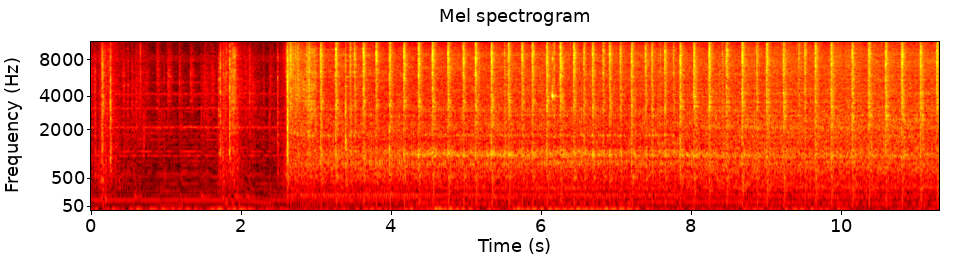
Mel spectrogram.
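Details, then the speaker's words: 2006 KTM 300 XC-W two-stroke, freshly rebuilt top end, cold on choke after a kick start: steady, evenly spaced popping idle with no rattles; normal cold idle, idles better once warm. "now that's idling so it uh it has a choke on right now but it's still idling"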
